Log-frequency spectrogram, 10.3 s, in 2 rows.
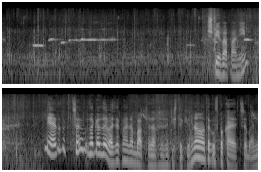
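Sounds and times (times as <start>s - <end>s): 
man whistling to himself: 0.6s - 2.4s
speech: 4.1s - 5.2s, 6.0s - 10.2s.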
